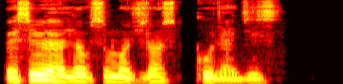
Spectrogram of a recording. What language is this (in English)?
Nigerian Pidgin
